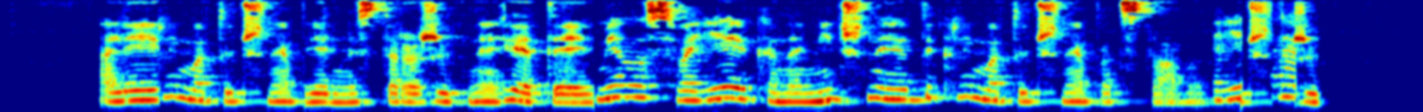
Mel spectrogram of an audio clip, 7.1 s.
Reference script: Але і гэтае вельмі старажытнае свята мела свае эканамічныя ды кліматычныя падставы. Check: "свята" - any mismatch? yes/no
yes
